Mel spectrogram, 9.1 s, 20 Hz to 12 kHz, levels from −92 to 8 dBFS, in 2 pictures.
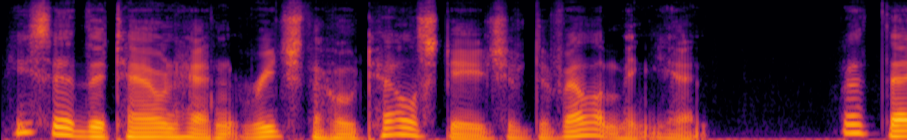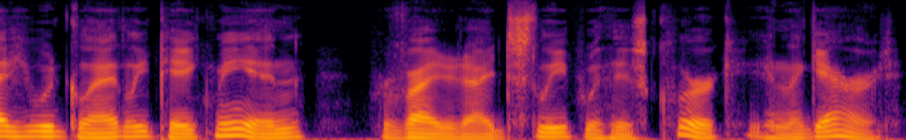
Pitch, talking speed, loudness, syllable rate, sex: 110 Hz, 190 wpm, -17 LUFS, 4.8 syllables/s, male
